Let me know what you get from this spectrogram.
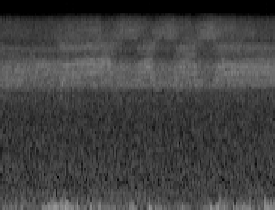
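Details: Cicadas drone in a steady, high-pitched buzz over the low rumble of nearby traffic beside a road lined with blooming marigolds.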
